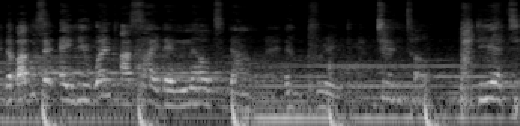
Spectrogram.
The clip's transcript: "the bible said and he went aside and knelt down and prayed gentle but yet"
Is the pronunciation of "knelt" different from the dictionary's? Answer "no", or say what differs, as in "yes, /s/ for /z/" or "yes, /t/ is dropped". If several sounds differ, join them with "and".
no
